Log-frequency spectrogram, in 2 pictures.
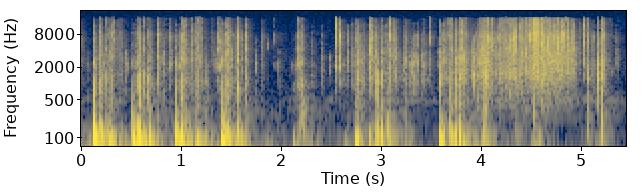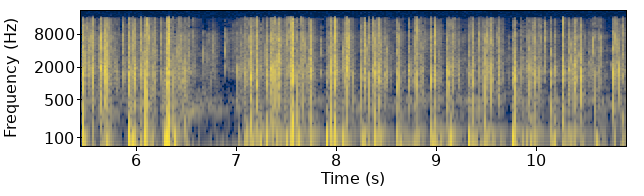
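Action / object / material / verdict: scrape / foil bubble-lined envelope / metallic foil / none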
